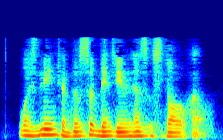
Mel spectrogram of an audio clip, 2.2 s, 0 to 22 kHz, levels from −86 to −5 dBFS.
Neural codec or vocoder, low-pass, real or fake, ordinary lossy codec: codec, 16 kHz, 0.5 kbps, FreqCodec, larger model; 7.2 kHz; fake; MP3, 32 kbps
